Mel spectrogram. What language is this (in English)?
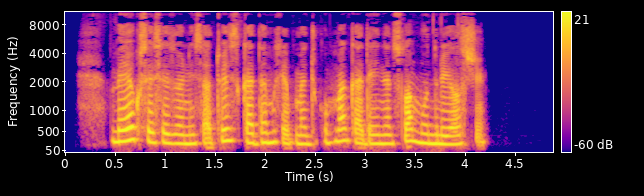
Georgian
